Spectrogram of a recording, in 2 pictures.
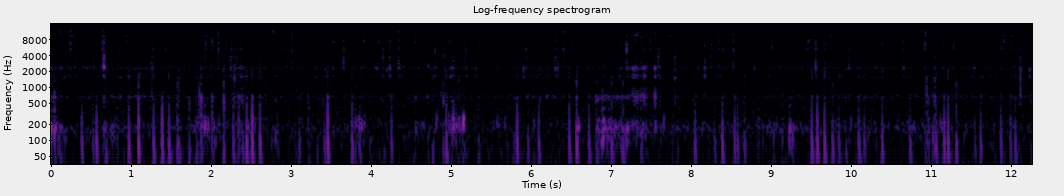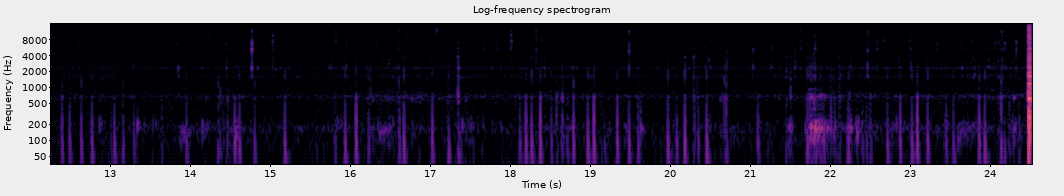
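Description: Near silence from a camera under water: only faint, muffled knocks here and there, slightly louder about five, seven and twenty-two seconds in, over a faint steady hum.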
